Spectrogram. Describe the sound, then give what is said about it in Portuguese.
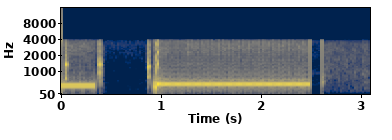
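Steady telephone line tone heard during a call transfer to a bank's quality department: a short tone, a brief gap with clicks, then a longer unbroken tone, all at a constant pitch, ending with a small click and no voices. “aguarda por gentileza na linha que eu vou transferir você agora para o setor de qualidade do Banco Santander para fazer algumas confirmações com o senhor, tá? Tá bom. Só um instante, por gentileza. Muito obrigada. Agradeço. Tchau, tchau. Transferência.”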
